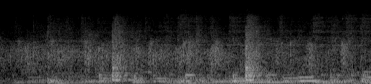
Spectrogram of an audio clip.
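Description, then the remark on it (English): A show audience claps steadily for several seconds for a singer, a dense, crackling wash of many hands with a few sharper bursts, and faint voices and cheers mixed underneath. “Everybody clap your hands for ….”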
